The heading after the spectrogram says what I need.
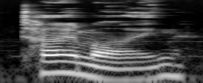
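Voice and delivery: ordinary talk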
